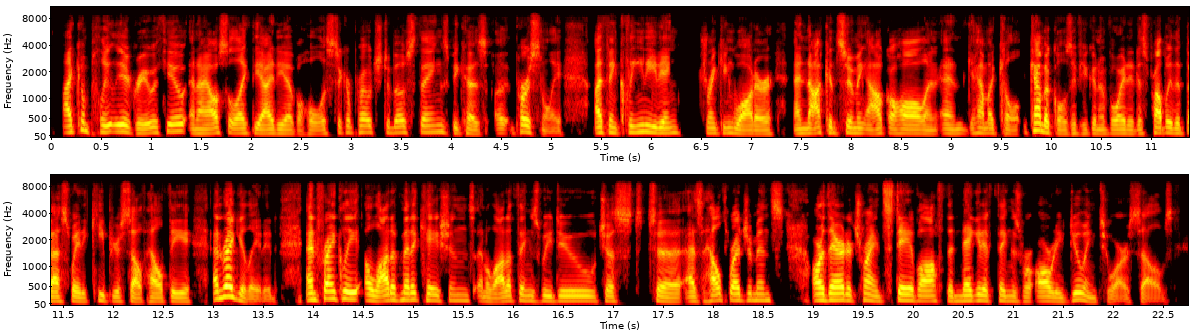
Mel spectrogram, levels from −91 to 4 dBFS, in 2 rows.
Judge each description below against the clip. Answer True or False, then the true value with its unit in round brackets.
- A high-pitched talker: False (125 Hz)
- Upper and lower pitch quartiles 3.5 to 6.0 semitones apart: True (4.8 semitones)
